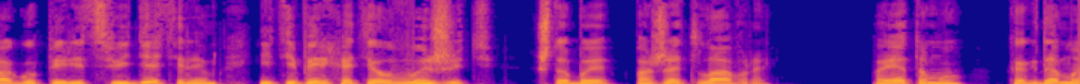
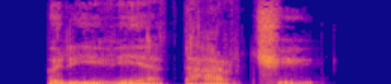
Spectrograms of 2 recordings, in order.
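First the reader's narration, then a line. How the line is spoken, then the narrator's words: Whispering. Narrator (Russian): Тоже шепотом отозвался Сол Пензер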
